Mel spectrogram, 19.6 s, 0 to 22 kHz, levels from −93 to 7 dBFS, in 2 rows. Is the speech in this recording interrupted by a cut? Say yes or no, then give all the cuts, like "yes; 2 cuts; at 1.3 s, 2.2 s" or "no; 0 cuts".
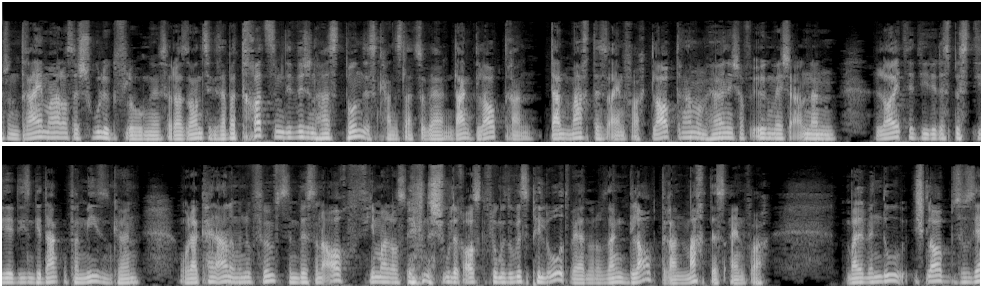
yes; 1 cut; at 5.4 s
